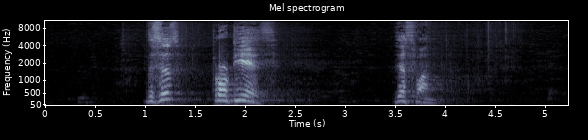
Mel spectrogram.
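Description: A man speaks calmly and clearly nearby in short phrases.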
